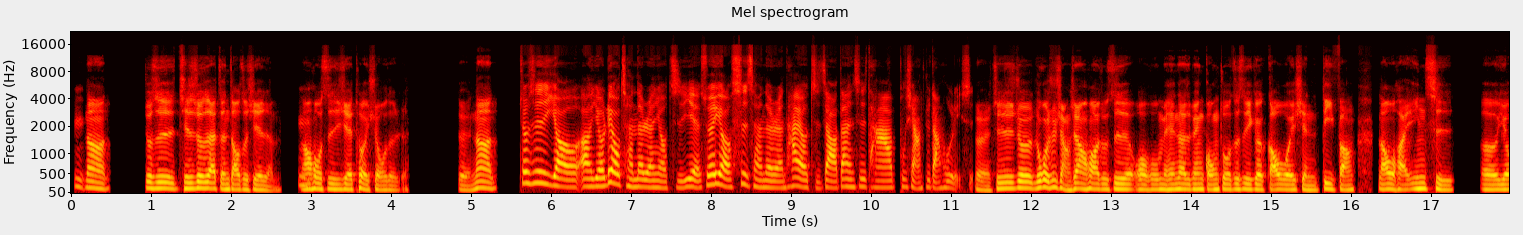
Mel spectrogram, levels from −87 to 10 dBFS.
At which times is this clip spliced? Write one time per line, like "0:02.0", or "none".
0:05.5
0:11.3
